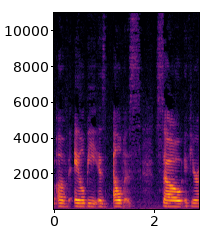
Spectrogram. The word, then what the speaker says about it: Ailbe: The next name is Ailbe, and it means white hawk or intelligent or noble, and it's pronounced Ailbe or Ailbe.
